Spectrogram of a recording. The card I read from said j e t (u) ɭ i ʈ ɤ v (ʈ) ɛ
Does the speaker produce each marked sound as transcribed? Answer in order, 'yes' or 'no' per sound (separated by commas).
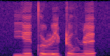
no, no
